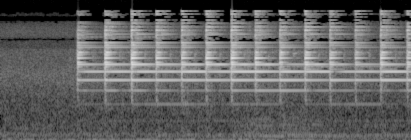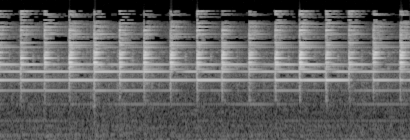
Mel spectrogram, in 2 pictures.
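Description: Railroad grade-crossing warning bell starting about a second in and ringing rapidly and evenly, about four strikes a second, as the crossing signals activate for an approaching freight train.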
